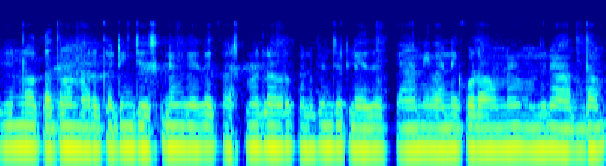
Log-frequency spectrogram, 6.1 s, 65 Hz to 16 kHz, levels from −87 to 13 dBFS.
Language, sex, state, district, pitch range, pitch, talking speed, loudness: Telugu, male, Telangana, Nalgonda, 120-125 Hz, 120 Hz, 140 wpm, -36 LUFS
